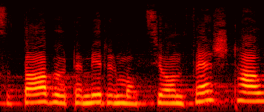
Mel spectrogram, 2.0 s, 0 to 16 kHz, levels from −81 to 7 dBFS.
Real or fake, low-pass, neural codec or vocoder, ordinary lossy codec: real; 14.4 kHz; none; none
